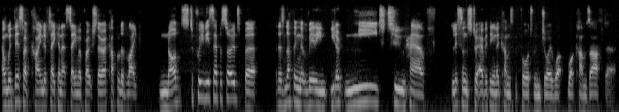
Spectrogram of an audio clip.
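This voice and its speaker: British guy, kinda low voice, chatting in an interview, explains stuff, pokes fun at himself. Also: fairly even intonation, normal speed, a bit bright. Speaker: guest, comedy writer. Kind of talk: casual interview talk.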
